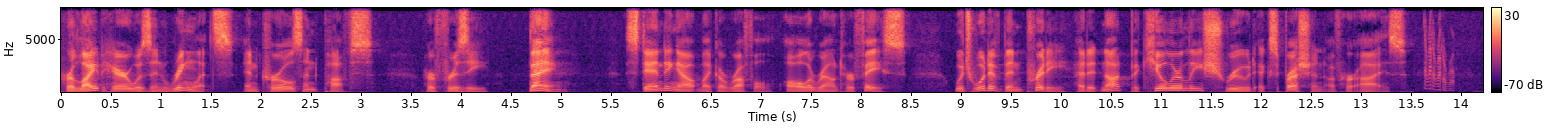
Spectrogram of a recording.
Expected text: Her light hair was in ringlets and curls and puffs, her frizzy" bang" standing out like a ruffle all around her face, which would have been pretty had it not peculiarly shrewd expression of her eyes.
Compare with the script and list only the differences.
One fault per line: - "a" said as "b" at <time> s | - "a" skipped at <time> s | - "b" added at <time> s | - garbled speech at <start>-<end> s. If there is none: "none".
none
